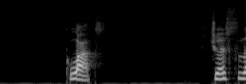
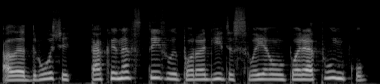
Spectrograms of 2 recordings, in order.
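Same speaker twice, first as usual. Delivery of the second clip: ordinary delivery, nothing marked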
